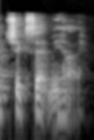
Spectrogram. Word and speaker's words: Csikszentmihalyi: It's pronounced chick, like a baby chicken. Sent, like you sent some mail. Me, as in me, the person. And hi, as in you're saying hi to someone. Mihai Csikszentmihalyi.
